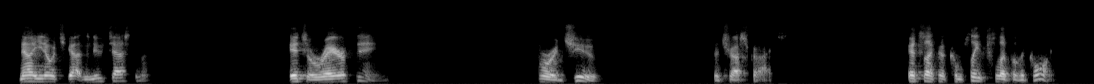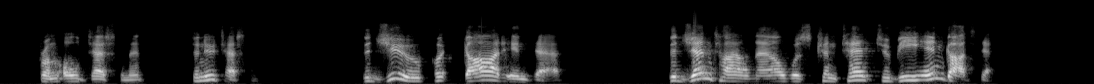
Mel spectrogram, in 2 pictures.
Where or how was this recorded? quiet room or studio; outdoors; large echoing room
large echoing room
